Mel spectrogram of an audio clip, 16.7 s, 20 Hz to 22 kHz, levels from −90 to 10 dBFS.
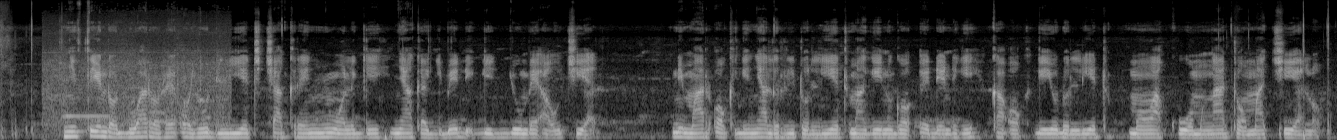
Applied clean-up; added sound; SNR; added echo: none; Subway, metro, underground / Doorbell; 11 dB; none.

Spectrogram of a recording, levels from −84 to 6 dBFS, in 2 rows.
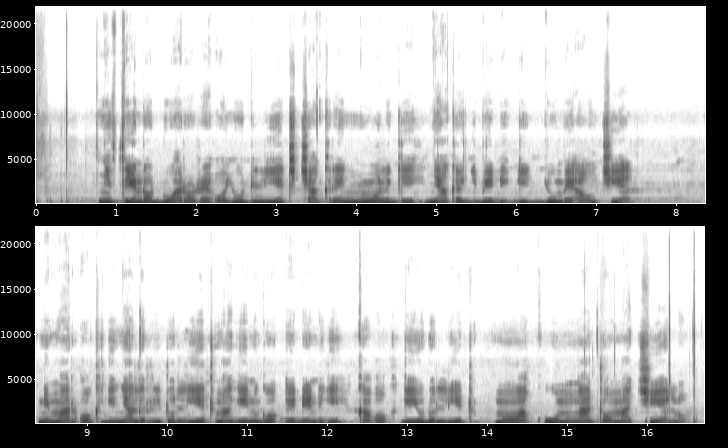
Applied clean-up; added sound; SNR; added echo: none; none; none; none.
